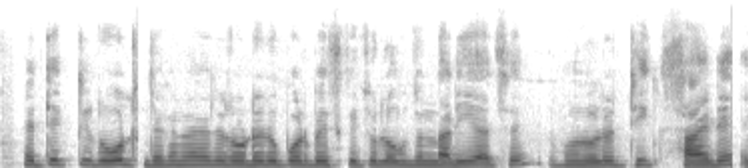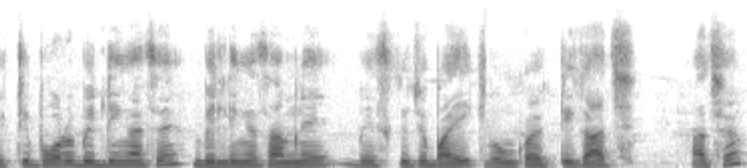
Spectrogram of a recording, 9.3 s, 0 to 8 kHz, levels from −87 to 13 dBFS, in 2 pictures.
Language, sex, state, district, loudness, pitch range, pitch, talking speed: Bengali, male, West Bengal, Dakshin Dinajpur, -27 LUFS, 175-190 Hz, 180 Hz, 200 wpm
